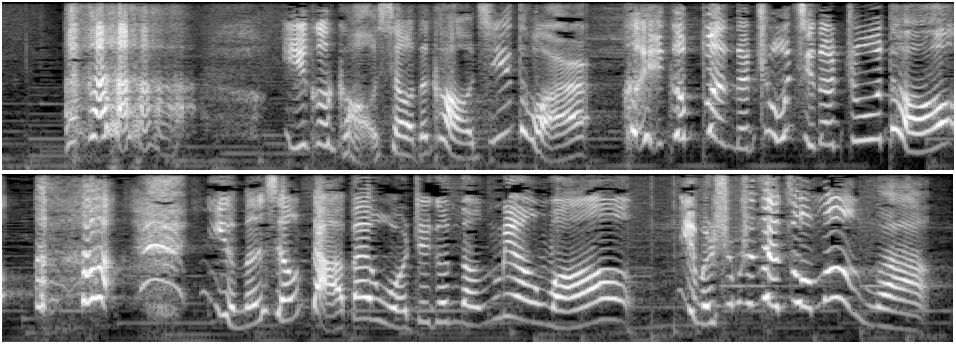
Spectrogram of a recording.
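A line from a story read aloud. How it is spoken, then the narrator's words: Mocking laughter. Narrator (Chinese): 破坏大王笑得合不拢嘴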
